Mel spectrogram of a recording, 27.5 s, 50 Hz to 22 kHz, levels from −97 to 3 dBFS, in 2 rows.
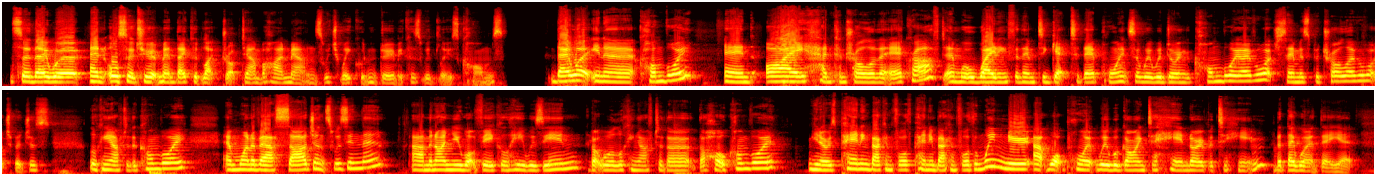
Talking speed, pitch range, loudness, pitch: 260 wpm, 190-225 Hz, -18 LUFS, 200 Hz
